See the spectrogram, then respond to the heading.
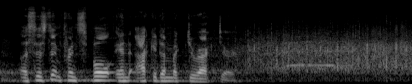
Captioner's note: applause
